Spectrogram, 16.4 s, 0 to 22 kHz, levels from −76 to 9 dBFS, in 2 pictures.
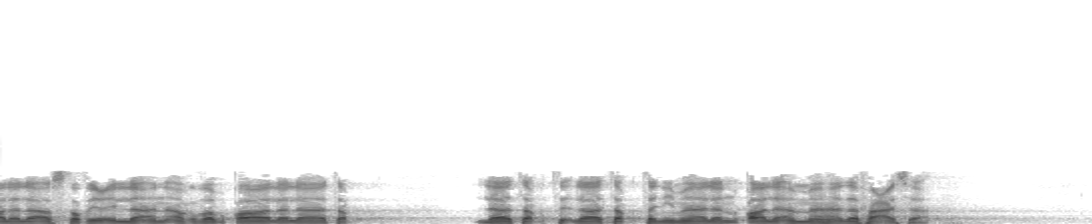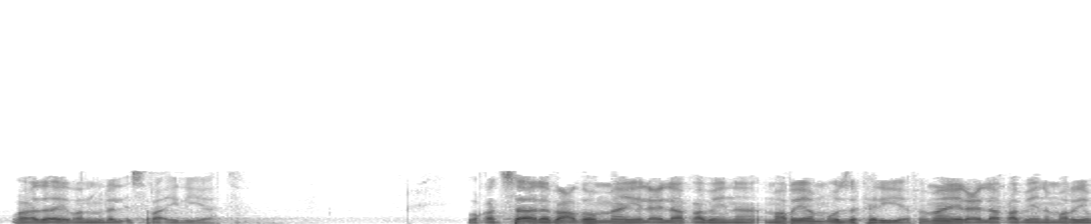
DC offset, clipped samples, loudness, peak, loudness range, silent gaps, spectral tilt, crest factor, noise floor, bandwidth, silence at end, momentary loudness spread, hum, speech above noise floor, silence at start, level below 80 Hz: under 0.1%; under 0.1%; -20 LUFS; 0 dBFS; 9 LU; none; -11.5 dB/octave; 20 dB; -65 dBFS; 5.4 kHz; 0 s; 10 LU; none; 45 dB; 0 s; -58 dBFS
